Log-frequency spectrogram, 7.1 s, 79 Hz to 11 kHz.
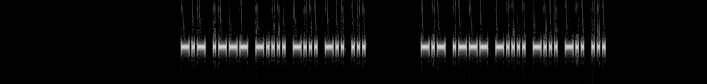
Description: Morse code, heard as a keyed tone, about 45 wpm, 700 Hz. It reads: KJ6BDS KJ6BDS
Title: USA Call Signs - 6 Characters - Repeated 2x - 45wpm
